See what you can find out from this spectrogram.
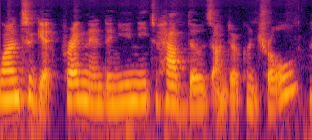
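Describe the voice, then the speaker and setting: A woman's fairly high voice with a Romanian accent, on a very clean recording with a silent background. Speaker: podcast guest, new mother. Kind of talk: interview, personal birth story. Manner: hesitant, many fillers.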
